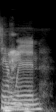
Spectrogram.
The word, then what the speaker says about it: Samhain: Well, seeing, like, I'd always read it as Samhain. – I Googled it. It's Samhain. – Samhain. – But it is spelled Samhain. – Right. – It's that Celtic holiday that we don't pronounce after those letters.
